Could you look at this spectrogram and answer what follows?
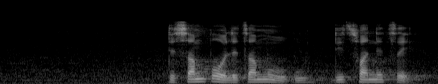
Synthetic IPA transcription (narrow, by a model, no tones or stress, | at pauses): d̥isam̩pʼʊlɪt͡sʼamʊːbudit͡sʰwanet͡sʼḛ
